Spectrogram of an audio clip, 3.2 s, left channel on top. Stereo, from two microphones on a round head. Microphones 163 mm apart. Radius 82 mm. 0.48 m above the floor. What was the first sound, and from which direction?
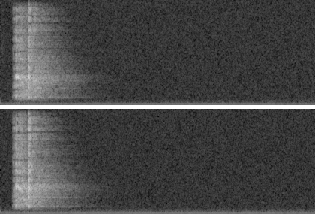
A camera shutter, 20° right (ahead or behind).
